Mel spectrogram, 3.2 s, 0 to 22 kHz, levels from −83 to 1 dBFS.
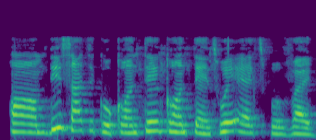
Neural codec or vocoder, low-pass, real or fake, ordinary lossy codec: none; 7.2 kHz; real; none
